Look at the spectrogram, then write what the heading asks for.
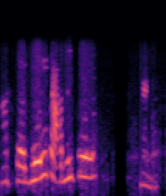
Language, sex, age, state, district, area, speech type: Bengali, female, 60+, West Bengal, North 24 Parganas, urban, conversation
